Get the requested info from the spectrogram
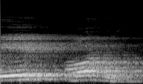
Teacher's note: इसी प्रकार से इसके बीच का स्वर होता है अर्धसंवृत, जिसमें न तो जीभ ज्यादा ऊपर उठती है और ज्यादा नीचे होती है। तो अर्धसंवृतों में आता है स्वर ए और ओ।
